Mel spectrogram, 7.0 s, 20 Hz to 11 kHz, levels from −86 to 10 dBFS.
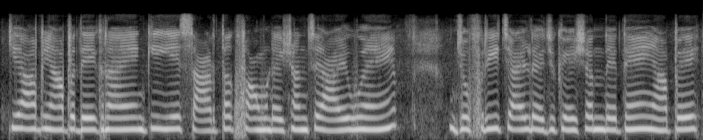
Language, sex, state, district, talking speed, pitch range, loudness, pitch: Hindi, female, Bihar, Saharsa, 180 wpm, 270-290 Hz, -14 LUFS, 275 Hz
